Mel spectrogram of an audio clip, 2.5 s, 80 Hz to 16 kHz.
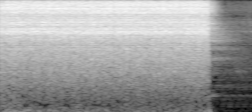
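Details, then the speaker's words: Automatic tank drain on a newly installed shop air compressor, set to 30 seconds for testing and planned for every 20 minutes: sharp loud hiss of air and water for about two seconds, then clean cutoff; normal drain purge. "so every 20 minutes It'll burst off like that for 3 or 4 seconds just to uh clean it off clean out the uh the Water"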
